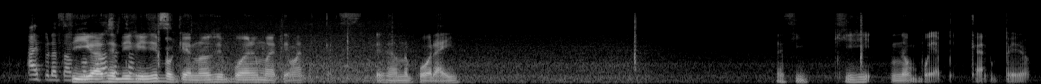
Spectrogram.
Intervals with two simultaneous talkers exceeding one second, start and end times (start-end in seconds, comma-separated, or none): 0.7-1.9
